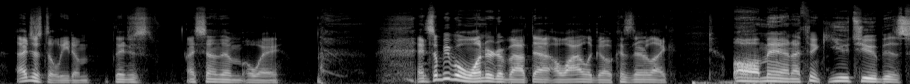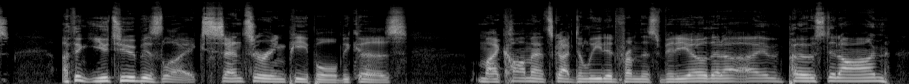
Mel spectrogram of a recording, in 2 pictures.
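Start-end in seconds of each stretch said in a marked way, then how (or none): 7.3-17.9 put-on laid-back, slow, weird surfer-dude drawl. Quoting commenters who thought their comments were deleted, in a weird surfer voice. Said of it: "I'm saying it in that weird surfer voice".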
